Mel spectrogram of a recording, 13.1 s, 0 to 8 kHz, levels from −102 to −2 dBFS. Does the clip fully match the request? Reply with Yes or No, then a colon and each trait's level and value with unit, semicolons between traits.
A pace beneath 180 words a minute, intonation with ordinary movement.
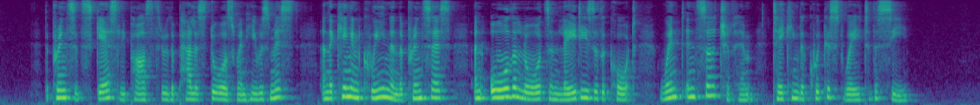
No: average, 195 wpm; average, 4.6 semitones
